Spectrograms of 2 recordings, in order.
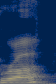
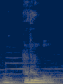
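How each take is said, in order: First: The vowel is an unrounded 'uh' sound. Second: The vowel is a rounded 'oo' sound. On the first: The speaker calls it wrong. "In English, I said bruh" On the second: The speaker calls it right. "In Italian, we say bru"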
